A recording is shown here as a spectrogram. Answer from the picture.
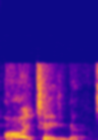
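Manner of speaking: posh Queen Elizabeth English; British accent. Shown as a demonstration. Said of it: "Talk like a British".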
